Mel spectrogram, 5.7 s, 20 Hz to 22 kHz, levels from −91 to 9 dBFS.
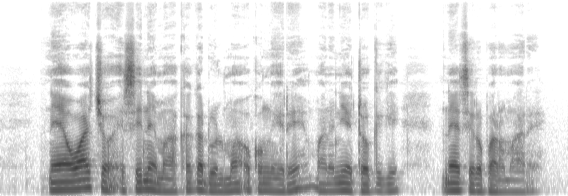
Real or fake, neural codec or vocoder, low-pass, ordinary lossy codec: real; none; none; none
